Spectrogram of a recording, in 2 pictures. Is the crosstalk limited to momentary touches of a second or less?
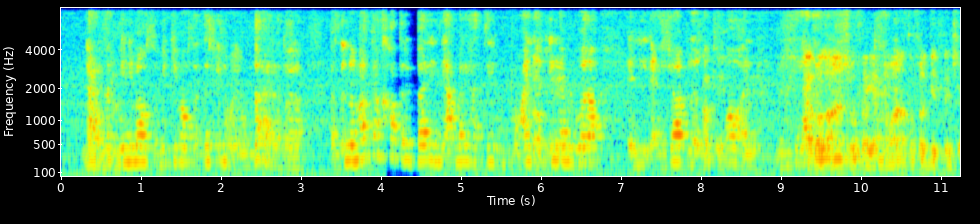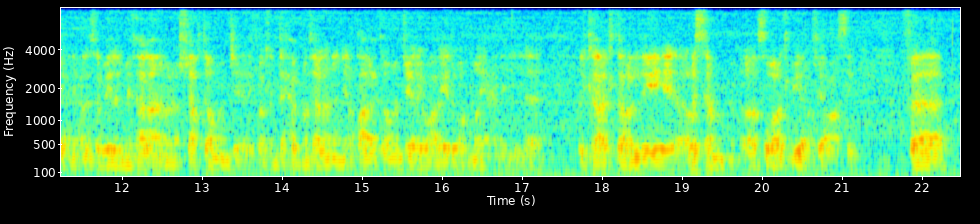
No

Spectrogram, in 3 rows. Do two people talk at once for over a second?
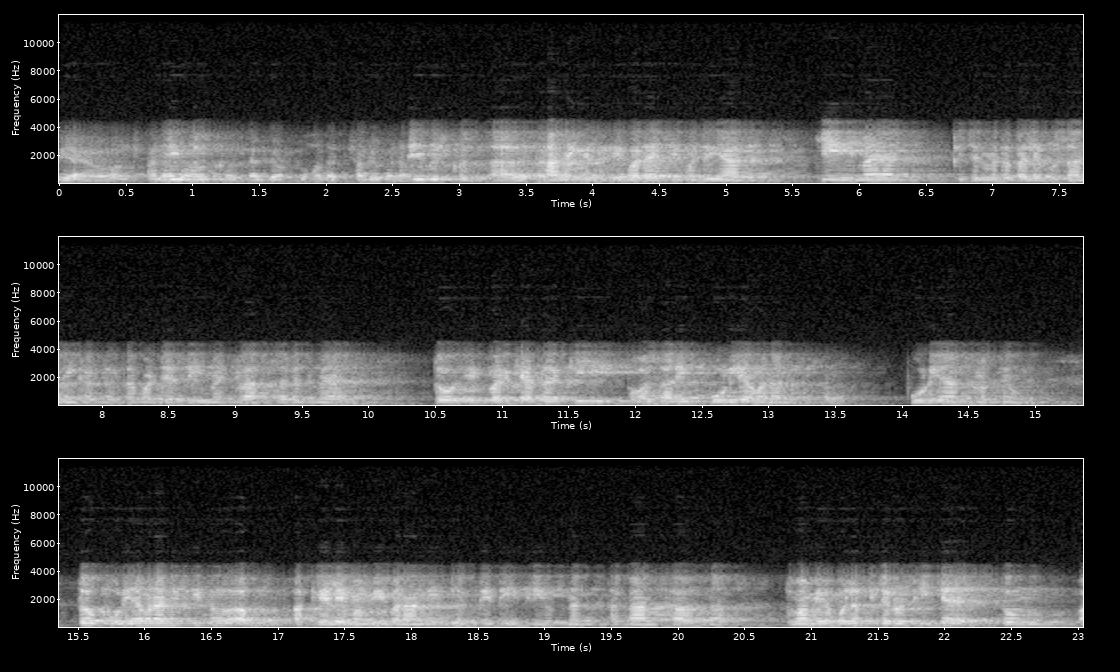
Yes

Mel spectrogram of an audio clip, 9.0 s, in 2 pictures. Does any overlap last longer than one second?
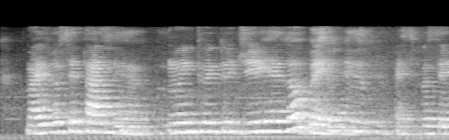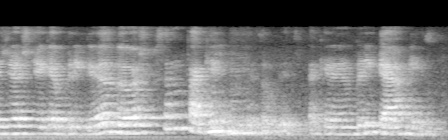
No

